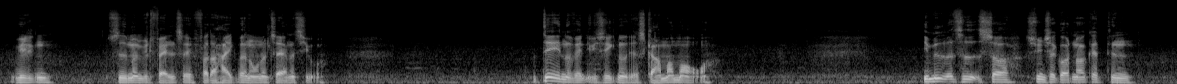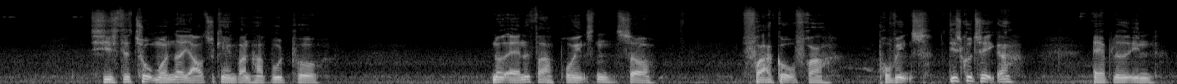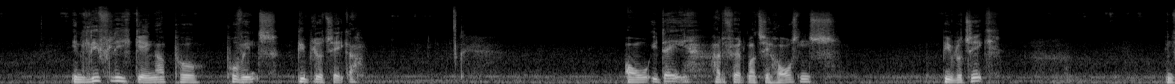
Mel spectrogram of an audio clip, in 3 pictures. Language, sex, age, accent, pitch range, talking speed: Danish, male, 30-49, native, 90-110 Hz, 115 wpm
